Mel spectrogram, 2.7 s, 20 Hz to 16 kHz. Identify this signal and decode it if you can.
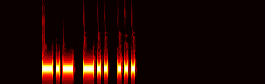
Morse code, heard as a keyed tone, about 36 wpm, 700 Hz. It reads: KDS
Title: USA Call Sign Postfixes - 3 Letters 35wpm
